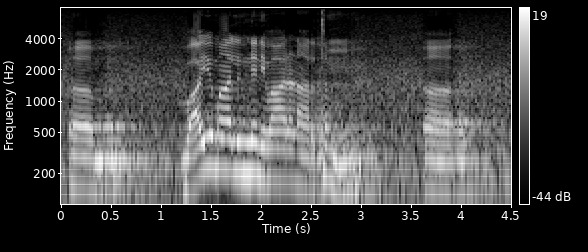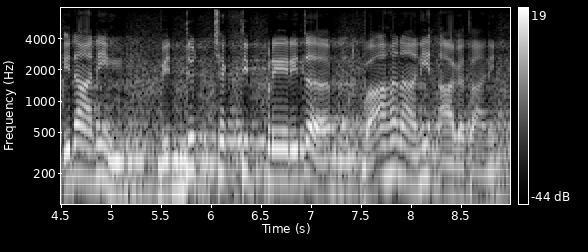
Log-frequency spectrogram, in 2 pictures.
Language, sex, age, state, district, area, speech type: Sanskrit, male, 18-30, Karnataka, Udupi, rural, spontaneous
